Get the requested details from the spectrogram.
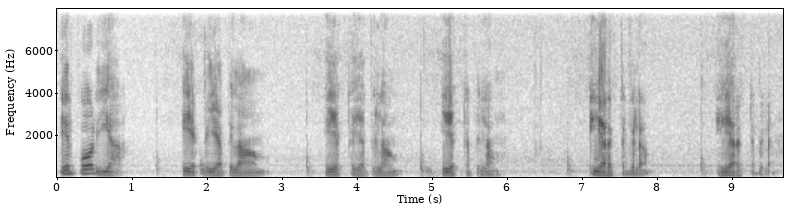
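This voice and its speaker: A Bangladeshi Bengali-accented man teaching Arabic letters to children, slowly and patiently, repeating each letter as he points. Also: medium pitch, gravelly, a little mellow, slight background noise. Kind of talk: step-by-step workbook lesson.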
